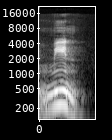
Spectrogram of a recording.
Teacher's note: میم کو ہم نون ساکن کے ساتھ ملائیں گے، یہاں نون کا اظہار ہوگا کیونکہ ہا حروف حلقی میں سے آ رہا ہے تو یہاں نون کا اظہار ہوگا، ہم ظاہر کریں گے، یہاں ہم نون کو ہم ظاہر کریں گے، نہ غنہ کریں گے نہ اخفا کریں گے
